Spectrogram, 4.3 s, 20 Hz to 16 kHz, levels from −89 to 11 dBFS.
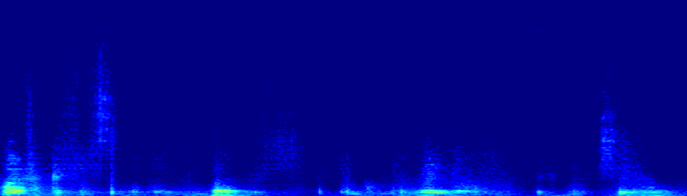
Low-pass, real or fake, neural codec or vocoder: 14.4 kHz; fake; codec, 44.1 kHz, 0.9 kbps, DAC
